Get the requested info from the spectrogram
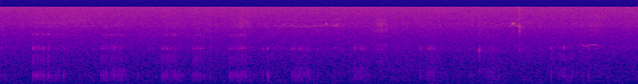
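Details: Black male domestic cat purring while cuddled on a lap; a soft, steady, low rumbling purr in short pulsing phrases that rise and fall with each breath, about once a second, close and quiet.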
